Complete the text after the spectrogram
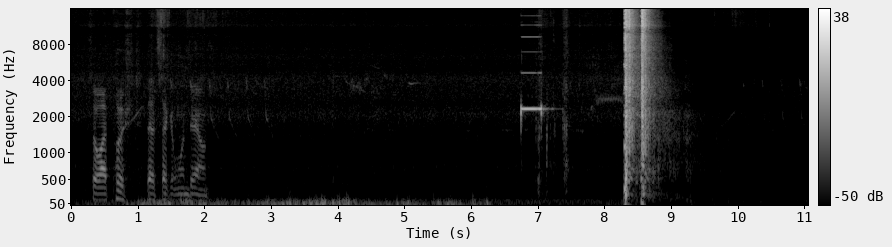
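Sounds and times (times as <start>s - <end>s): shot timer beep: 6.8s - 7.2s
pistol shots: 8.3s - 9.2s.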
